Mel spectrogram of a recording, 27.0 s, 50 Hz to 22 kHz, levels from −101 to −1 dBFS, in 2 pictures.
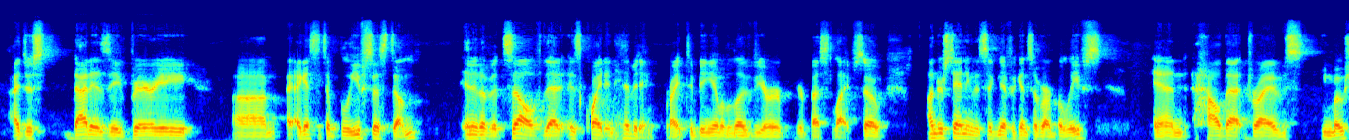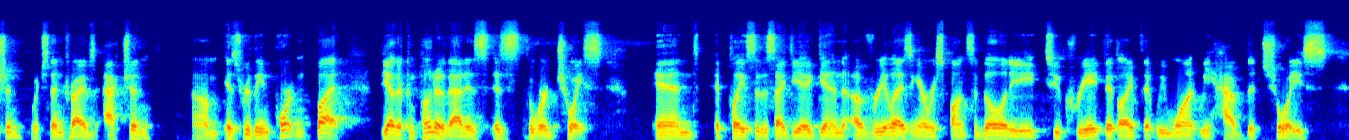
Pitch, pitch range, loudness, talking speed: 95 Hz, 85-100 Hz, -29 LUFS, 185 wpm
